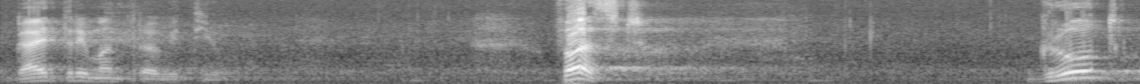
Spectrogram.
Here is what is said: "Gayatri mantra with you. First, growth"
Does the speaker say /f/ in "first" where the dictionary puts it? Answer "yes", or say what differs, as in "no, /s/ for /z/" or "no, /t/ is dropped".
no, /p/ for /f/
